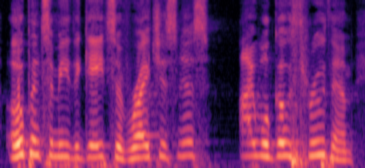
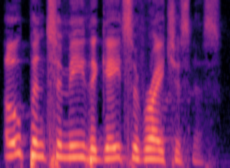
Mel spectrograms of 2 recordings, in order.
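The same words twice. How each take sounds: First: Louder, higher "Open to me the gates of righteousness"; emphatic petition. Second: Scripture read out plainly. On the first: Preacher repeating the verse as a strong personal plea. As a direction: plead it out with force. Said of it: "It's an act of volition". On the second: Preacher reading the verse to the congregation, plainly. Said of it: "continues in verse nineteen with a petition". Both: Shown as a demonstration.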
